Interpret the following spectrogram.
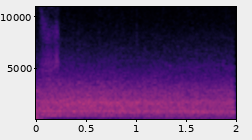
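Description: Football stadium crowd cheering a home-side goal the moment it goes in, a steady, even wall of cheering.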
